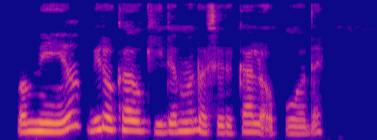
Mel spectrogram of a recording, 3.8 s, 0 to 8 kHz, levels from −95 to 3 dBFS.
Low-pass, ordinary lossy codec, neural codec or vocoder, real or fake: 7.2 kHz; none; codec, 16 kHz, 16 kbps, FreqCodec, smaller model; fake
